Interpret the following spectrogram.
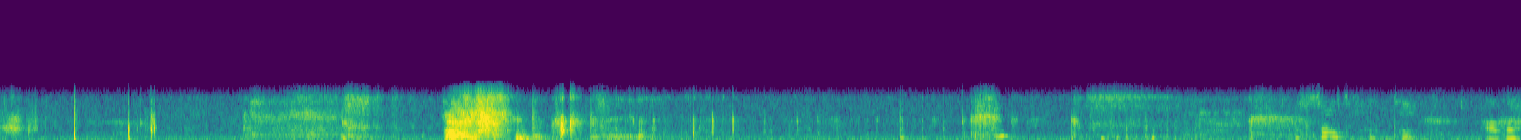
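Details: Drunk old man, who had fallen over and couldn't get up, sneezing: one loud explosive sneeze among quieter sniffs, breaths and scattered room sounds.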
